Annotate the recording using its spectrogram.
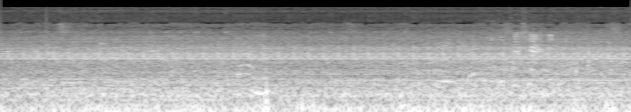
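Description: Steady low rumble of outdoor background noise, with faint voices in the background.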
